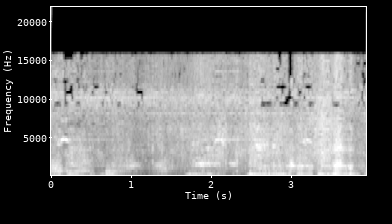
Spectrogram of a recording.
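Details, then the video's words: Gorilla giving deep, low grunting and rumbling calls in irregular bursts, some rising into louder throaty rumbles toward the end, over a faint noisy background. "Real Gorilla Sound"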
